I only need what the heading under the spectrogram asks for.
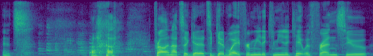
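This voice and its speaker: A man's voice: a little high, moderate pace, a bit bright, smooth. A young man giving a casual, storytelling sermon, chatty and self-deprecating with lots of fillers. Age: young adult.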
